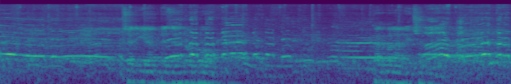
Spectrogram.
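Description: A man chants loudly in long, drawn-out notes through a microphone and loudspeaker.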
